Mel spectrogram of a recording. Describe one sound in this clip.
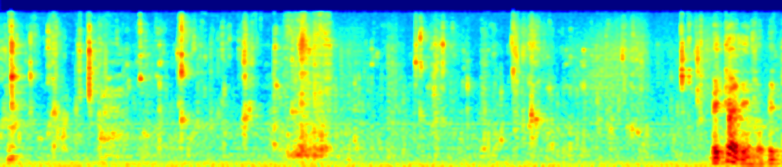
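A young man chews food close to a microphone.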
